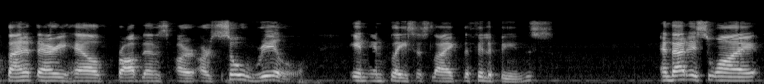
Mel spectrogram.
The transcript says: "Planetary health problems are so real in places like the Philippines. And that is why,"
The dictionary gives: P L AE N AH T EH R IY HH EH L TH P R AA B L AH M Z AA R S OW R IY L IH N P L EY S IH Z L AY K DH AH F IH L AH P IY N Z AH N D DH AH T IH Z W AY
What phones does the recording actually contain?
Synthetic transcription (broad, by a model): P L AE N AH T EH R IY HH EH L TH P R AA B L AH M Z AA R S OW R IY L IH N P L EY S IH S L AY K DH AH F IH L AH P IY N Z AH N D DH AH T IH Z W AY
